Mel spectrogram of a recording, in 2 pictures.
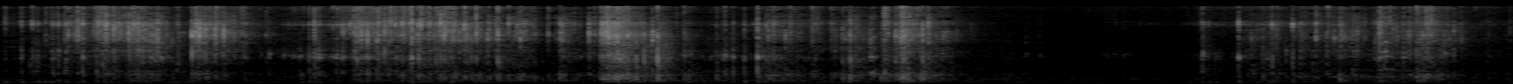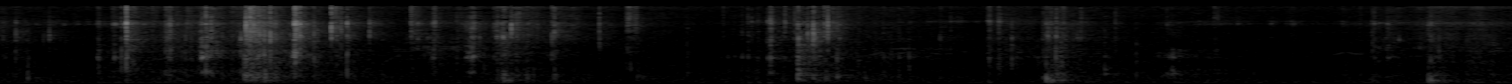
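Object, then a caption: Bar of white soap. A solid, palm-sized white soap bar scored with cuts is held in the hand and scraped with a metal utility knife blade, with chips falling off. Dense bursts of bright, dry crinkling scratches come first, then after a brief pause, softer, sparser scraping strokes follow.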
